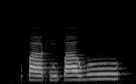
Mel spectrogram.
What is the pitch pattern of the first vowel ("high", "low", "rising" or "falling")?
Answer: low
